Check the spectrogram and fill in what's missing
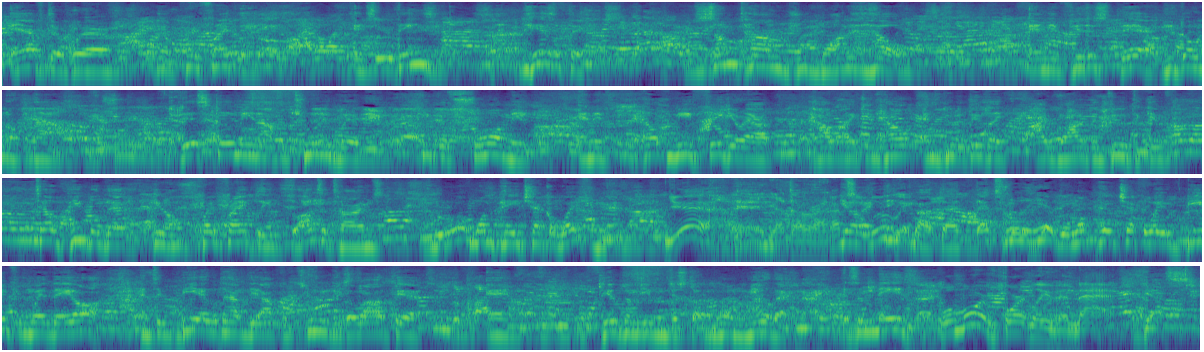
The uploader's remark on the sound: Live at the Grande Saloon. We are airing the party at Grande Saloon in Clifton NJ where we were able to talk to many former guests.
